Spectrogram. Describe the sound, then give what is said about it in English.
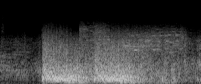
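A gunshot blasts biscuits and shoots out a window: a sudden loud boom, then a sustained roaring burst with a second surge shortly after, fading slowly at the end. “He blasts the biscuits and shoots the window out.”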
